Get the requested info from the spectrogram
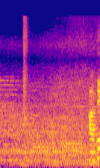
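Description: Steady background noise with a single sharp click about half a second in. A man's voice starts speaking near the end.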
